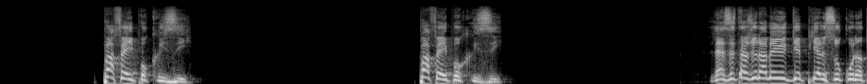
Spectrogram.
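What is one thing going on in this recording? A man speaks with animation into a close microphone, in short bursts.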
